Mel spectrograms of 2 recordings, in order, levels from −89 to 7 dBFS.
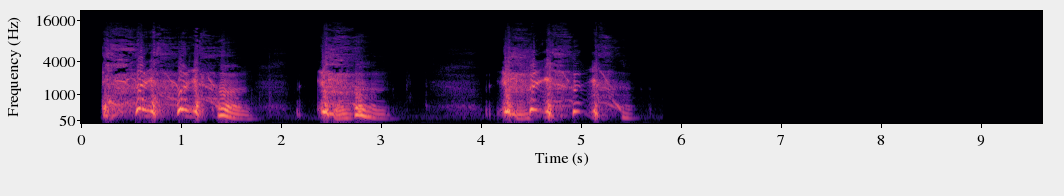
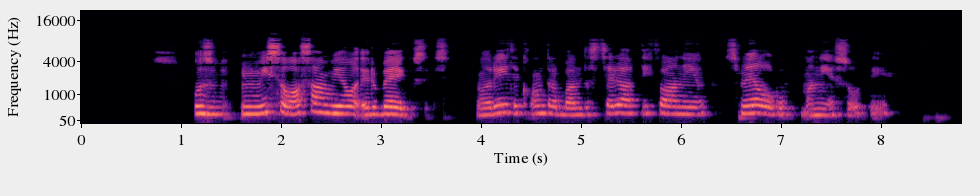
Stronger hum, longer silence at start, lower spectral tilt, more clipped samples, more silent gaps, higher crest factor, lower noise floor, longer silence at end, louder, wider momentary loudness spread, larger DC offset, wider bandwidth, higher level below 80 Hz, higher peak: neither; second, 0.2 s vs 0.75 s; first, -6.5 dB/octave vs -3.5 dB/octave; neither; neither; about the same, 20 dB vs 18 dB; second, -67 dBFS vs under -90 dBFS; first, 4.1 s vs 0.75 s; about the same, -23 LUFS vs -24 LUFS; second, 10 LU vs 15 LU; neither; first, 12.5 kHz vs 9.4 kHz; first, -70 dBFS vs -76 dBFS; about the same, -6 dBFS vs -8 dBFS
